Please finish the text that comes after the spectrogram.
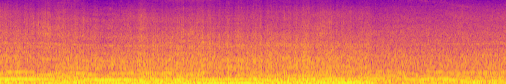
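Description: Super late model race cars at Lanier roar past in a steady, continuous engine drone, fairly distant and even in loudness throughout.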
